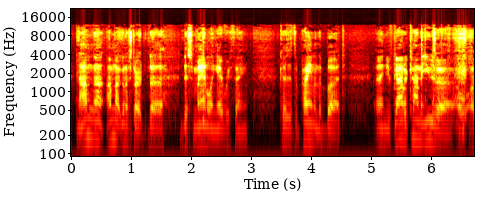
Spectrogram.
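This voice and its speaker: A man's voice: mid-range voice, pushed and bright. A man gives an informal, conversational hands-on walkthrough as a hobbyist presenter, rambling a little as he explains things in and around a car.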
